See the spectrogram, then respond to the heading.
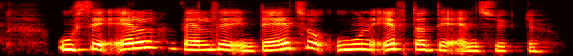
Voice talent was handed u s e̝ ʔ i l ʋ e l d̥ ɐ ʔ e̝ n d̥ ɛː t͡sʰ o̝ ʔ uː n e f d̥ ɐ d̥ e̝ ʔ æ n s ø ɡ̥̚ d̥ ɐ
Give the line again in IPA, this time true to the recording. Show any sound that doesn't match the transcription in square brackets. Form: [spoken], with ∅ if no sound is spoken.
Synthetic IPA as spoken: u s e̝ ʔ [e] l ʋ [æ] l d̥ [ə] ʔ e̝ n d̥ ɛː t͡sʰ o̝ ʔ uː n e f d̥ ɐ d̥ e̝ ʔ æ n s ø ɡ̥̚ d̥ [ə]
